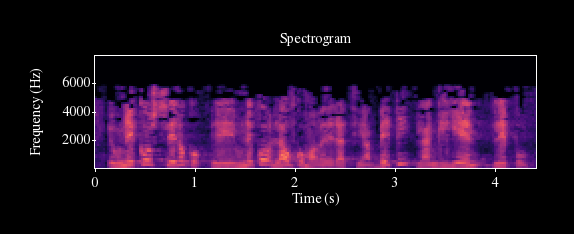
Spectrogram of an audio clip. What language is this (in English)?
Basque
